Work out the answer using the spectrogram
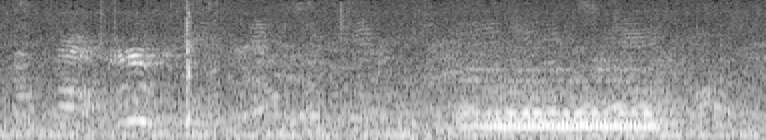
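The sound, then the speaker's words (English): A distant freight train's horn sounds once during a baseball game in Bradenton, near a Tropicana facility. The steady blast lasts about a second and is faint beneath ongoing talk. “Train in the distance, likely hauling some goods away from the Tropicana facility.”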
